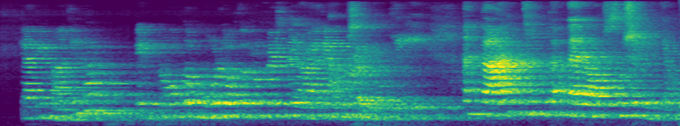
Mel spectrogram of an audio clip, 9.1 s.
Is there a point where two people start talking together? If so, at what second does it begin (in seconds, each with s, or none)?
3.7 s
